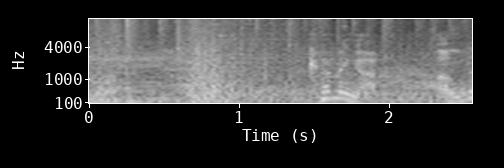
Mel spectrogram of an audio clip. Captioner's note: graphics whooshing; upbeat pulsating music; glass shattering; graphics thump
